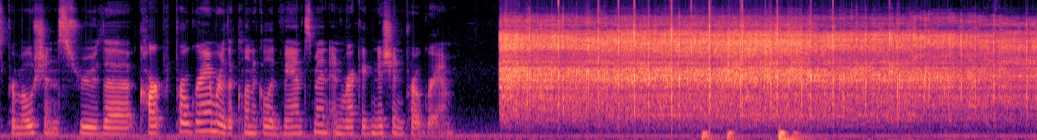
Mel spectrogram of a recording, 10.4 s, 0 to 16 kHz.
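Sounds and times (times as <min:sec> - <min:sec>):
speech: 0:00.1 - 0:04.6
canned crowd applause sound effect: 0:05.0 - 0:10.3.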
